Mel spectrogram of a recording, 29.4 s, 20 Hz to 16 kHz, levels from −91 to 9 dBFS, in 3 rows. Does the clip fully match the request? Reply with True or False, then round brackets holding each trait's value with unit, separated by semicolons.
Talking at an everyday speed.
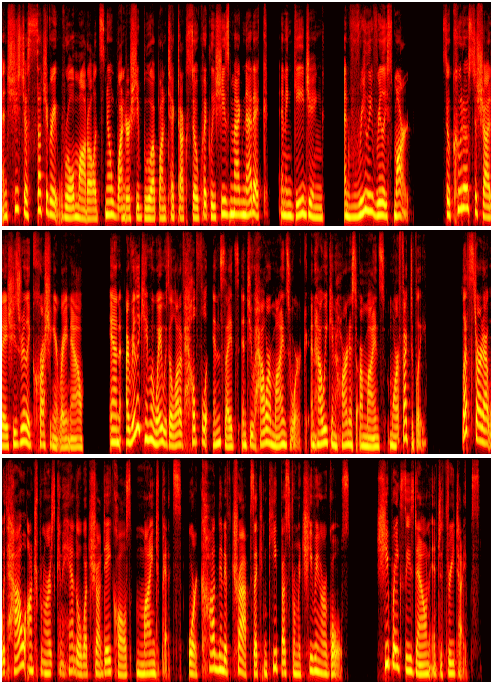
True (190 wpm)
